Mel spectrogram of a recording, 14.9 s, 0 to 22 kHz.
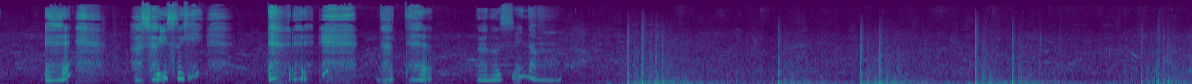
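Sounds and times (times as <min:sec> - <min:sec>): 
faint murmuring voices: 0:00.0 - 0:14.8
speech: 0:00.8 - 0:02.8, 0:03.4 - 0:07.1
laughter: 0:03.4 - 0:05.4
fireworks bursting overhead with sharp cracks and booms: 0:07.8 - 0:14.8.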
